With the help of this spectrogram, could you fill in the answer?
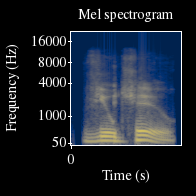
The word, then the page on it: vieux jeu: American English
